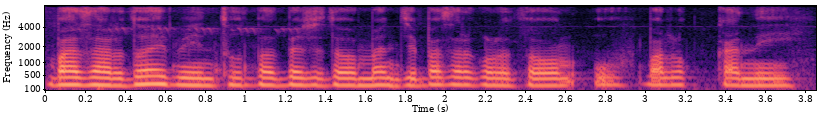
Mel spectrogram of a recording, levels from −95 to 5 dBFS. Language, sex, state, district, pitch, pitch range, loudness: Chakma, female, Tripura, Unakoti, 200 Hz, 195-210 Hz, -18 LUFS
